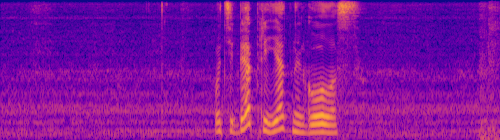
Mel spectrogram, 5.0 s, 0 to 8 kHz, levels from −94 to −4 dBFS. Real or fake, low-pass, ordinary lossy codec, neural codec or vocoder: fake; none; none; codec, 16 kHz, 16 kbps, FreqCodec, larger model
